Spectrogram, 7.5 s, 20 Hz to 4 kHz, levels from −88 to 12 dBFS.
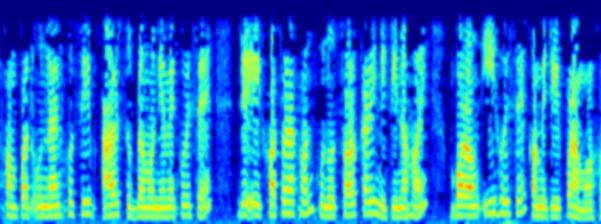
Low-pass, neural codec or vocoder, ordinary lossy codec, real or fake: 3.6 kHz; none; none; real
